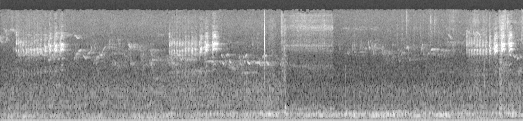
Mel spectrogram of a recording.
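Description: Small songbird singing short trilled phrases, repeated several times a few seconds apart, over a steady low background rumble.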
